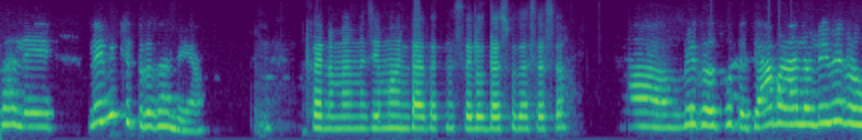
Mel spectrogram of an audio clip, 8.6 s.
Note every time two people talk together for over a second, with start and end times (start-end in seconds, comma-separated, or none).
none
